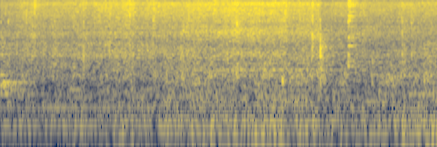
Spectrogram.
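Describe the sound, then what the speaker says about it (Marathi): Garlic, coriander and ginger paste fries in a pan for bitter gourd curry, giving a steady loud sizzle and hiss throughout with a few brief stirring scrapes and no talk. "हे जे मी पेस्ट केली लसूण धने आलंची तर ते टाकते हे सगळं व्यवस्थित होऊ देते"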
